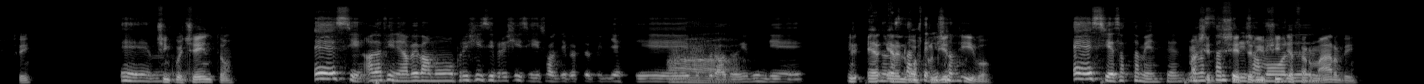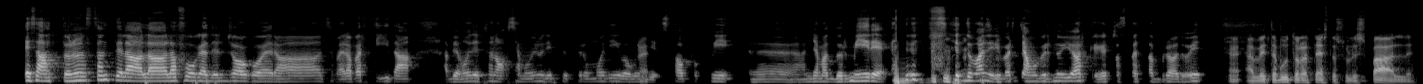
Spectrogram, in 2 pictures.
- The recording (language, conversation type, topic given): Italian, podcast, Qual è un concerto o uno spettacolo dal vivo che non dimenticherai mai?
- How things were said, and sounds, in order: laughing while speaking: "diciamo"; other background noise; chuckle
